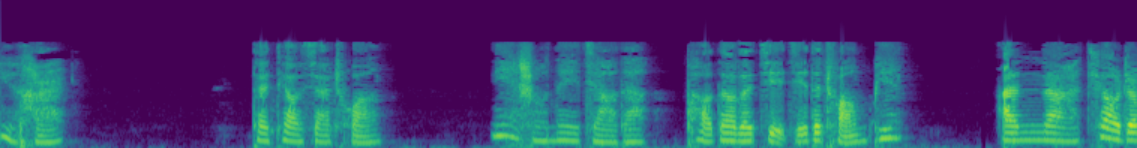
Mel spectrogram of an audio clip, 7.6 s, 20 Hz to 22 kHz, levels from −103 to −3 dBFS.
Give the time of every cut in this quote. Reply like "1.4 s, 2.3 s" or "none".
6.5 s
